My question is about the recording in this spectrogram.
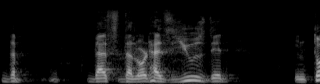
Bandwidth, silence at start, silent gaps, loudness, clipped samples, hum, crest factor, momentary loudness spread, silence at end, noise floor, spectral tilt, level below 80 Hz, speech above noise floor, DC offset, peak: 13.5 kHz; 0 s; none; -30 LUFS; under 0.1%; none; 24 dB; 14 LU; 0 s; -76 dBFS; -5.5 dB/octave; -76 dBFS; 47 dB; under 0.1%; -8 dBFS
